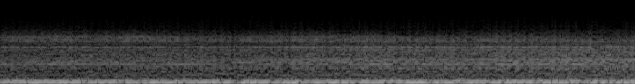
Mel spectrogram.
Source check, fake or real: fake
